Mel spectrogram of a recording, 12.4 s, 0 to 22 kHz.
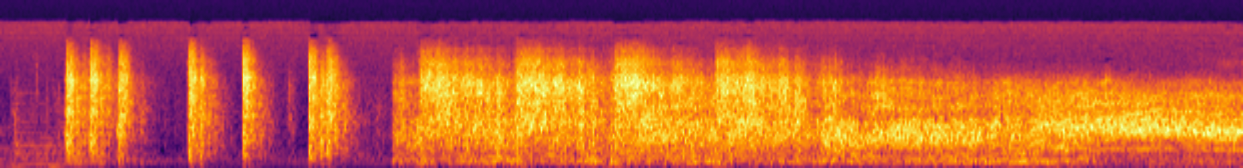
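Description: G6 self-propelled howitzer firing: a sudden loud onset about four seconds in, followed by a steady rushing noise. A few short sharp cracks come before it.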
